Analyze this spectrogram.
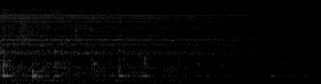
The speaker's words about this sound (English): The best chance of privacy is the shower cubicle and a curtain of water. I switch it on and peel off my clothes.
